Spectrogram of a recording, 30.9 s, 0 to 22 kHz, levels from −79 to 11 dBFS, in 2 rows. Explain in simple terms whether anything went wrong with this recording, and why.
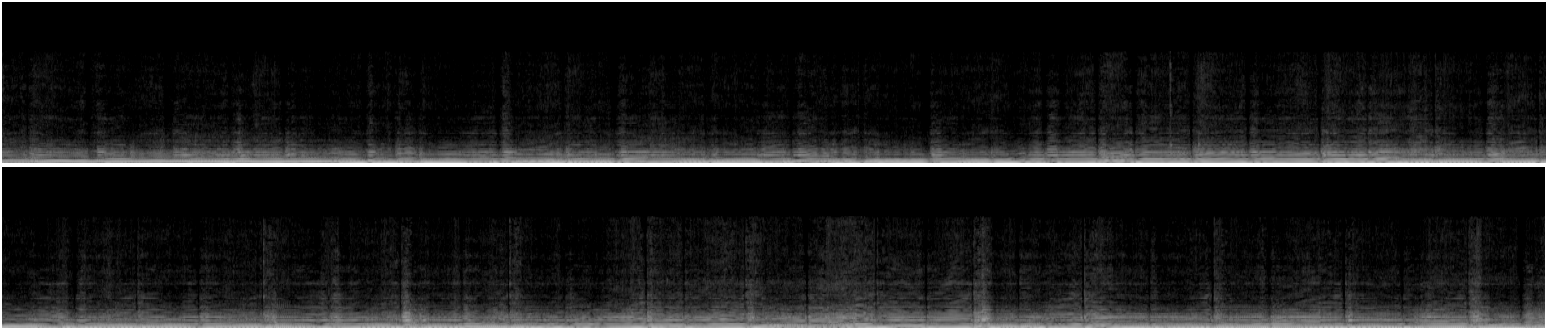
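Nothing went wrong here; no faults can be heard.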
